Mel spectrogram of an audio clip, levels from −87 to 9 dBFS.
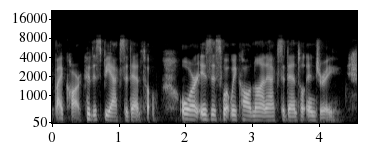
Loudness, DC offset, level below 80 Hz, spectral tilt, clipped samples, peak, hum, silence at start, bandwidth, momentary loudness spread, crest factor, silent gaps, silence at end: -22 LUFS; under 0.1%; -80 dBFS; -3 dB/octave; under 0.1%; -6 dBFS; none; 0.05 s; 8.4 kHz; 7 LU; 18 dB; none; 0 s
